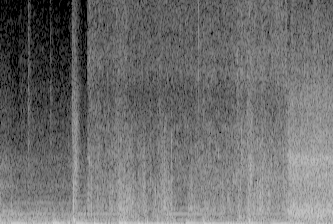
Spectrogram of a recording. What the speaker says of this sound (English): a tug towing a barge coming through, which is just adding to it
